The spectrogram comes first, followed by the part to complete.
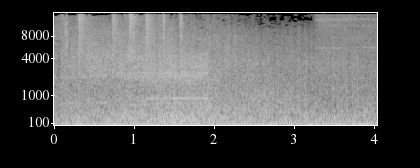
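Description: Jet-boot thrusters firing for a slow liftoff: a steady rushing blast with a deep rumble, under background music.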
